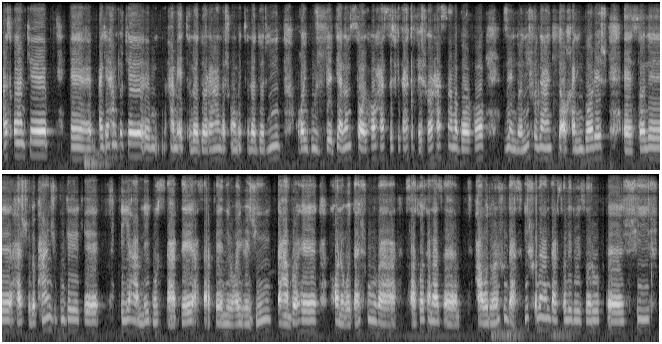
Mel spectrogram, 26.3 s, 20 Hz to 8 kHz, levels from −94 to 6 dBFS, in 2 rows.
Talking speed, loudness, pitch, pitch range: 120 wpm, -20 LUFS, 155 Hz, 140-175 Hz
